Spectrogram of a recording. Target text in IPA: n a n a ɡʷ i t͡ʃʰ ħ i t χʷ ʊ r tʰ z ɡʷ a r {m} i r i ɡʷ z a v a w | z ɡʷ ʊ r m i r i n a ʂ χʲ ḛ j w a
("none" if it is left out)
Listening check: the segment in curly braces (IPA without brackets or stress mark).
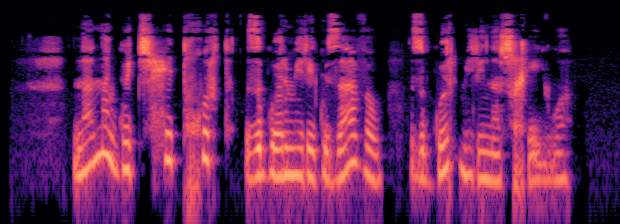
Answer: m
